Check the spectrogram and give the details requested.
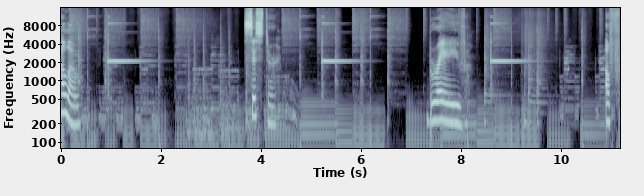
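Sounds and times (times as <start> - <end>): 
speech: 0.0 - 0.5, 3.8 - 4.5, 7.4 - 8.3, 10.9 - 11.1
busy musical background: 0.0 - 11.1
bright bell ding: 0.9 - 1.9, 5.2 - 6.0, 8.6 - 9.5
softer chime: 0.9 - 1.9, 5.2 - 6.0, 8.6 - 9.5.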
